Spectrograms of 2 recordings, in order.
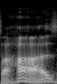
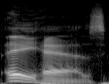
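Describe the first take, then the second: First: The name is pronounced the Hebrew way. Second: The name is pronounced with a Southern accent. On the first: "If you're Hebrew" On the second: "if you're Southern"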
